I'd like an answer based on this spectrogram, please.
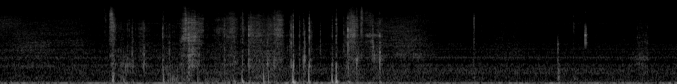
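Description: Rustling with a quick run of clicks and crackles from about one to four seconds in, over a low steady hum; a few faint ticks follow.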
